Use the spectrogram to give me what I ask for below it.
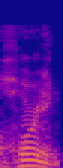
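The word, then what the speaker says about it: Hornung: horn yes it is but it spell it's pronounced Paul horning you should know this he's one of the greatest players in NFL history yeah but it's a un G so I'm just going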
